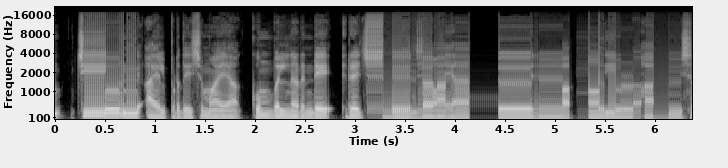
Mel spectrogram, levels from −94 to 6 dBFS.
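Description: Audio likely arrived too seldom, so a short stretch was replayed in a loop, causing robotic sound from repeated short buffers. From 0.30 to 0.82 s, just before "അയൽപ്രദേശമായ കുംഭൽനറിൻ്റെ", the sound is entirely replaced by a rigid, metallic 50 Hz buzz, which fits a 20 ms buffer. The same buzz returns from 3.14 to 6.36 s, right after those words, with most of the sound repeated.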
